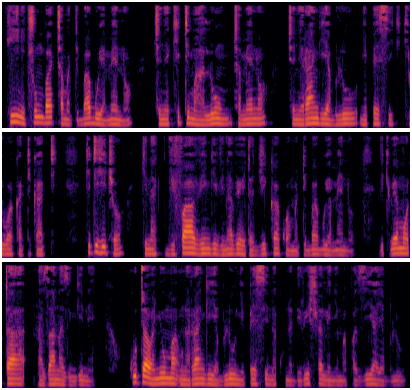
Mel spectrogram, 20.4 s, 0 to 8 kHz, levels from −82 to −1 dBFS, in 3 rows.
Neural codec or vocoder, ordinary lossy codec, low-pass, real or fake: none; MP3, 32 kbps; 7.2 kHz; real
